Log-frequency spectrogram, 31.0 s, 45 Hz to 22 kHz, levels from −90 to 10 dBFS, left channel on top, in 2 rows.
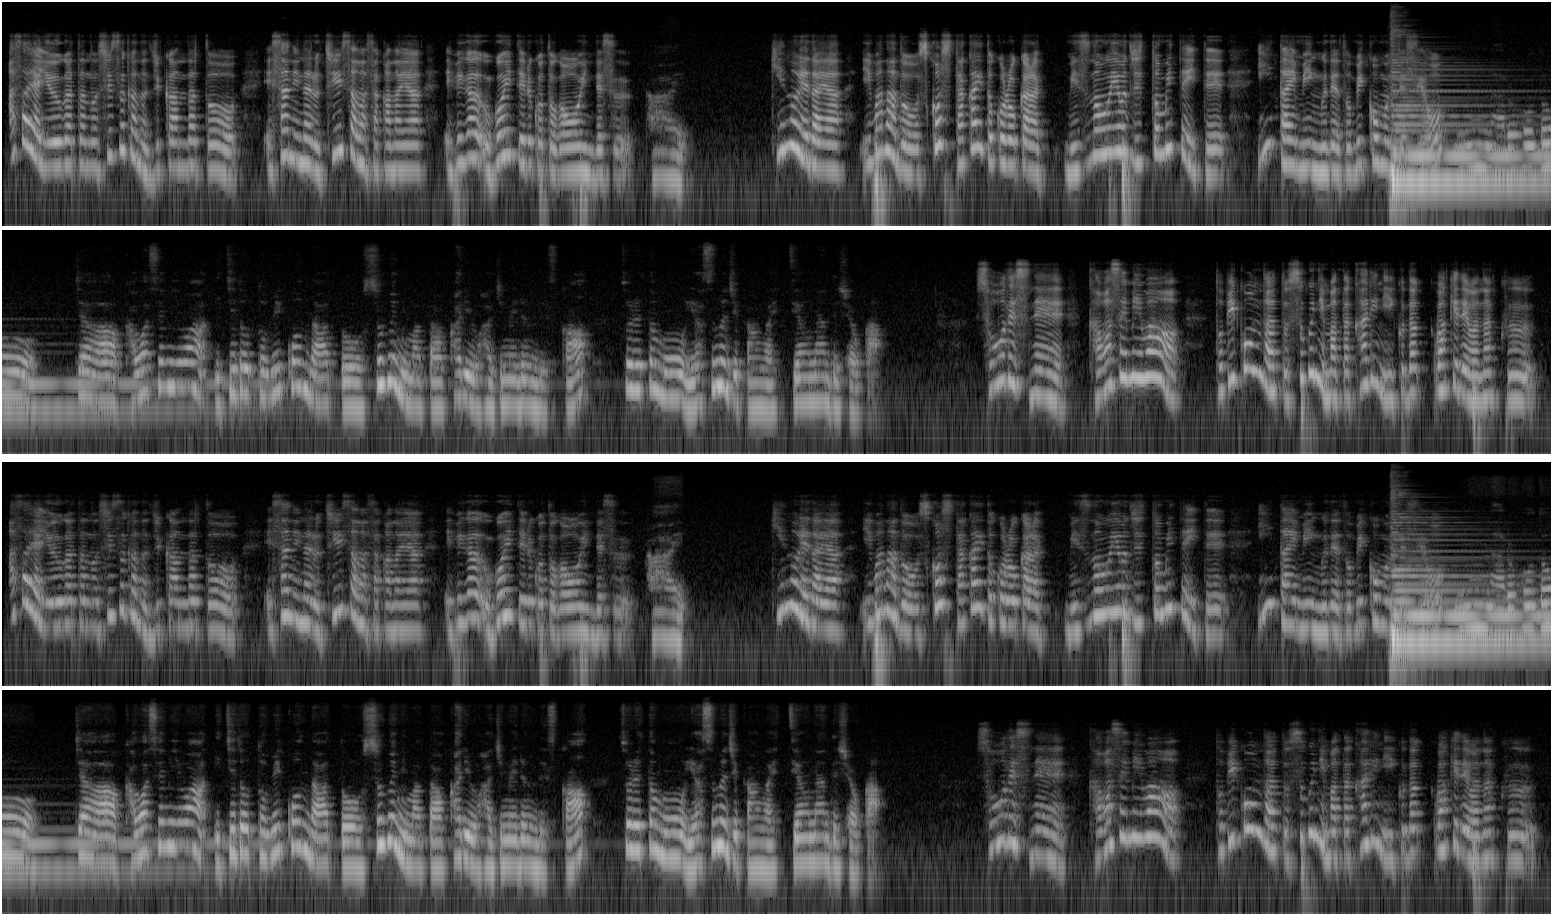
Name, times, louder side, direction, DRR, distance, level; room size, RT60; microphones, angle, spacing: voice 1, 0.1-2.3 2.6-6.3 7.7-14.4 25.2-26.1 26.4-27.2 27.6-30.8, left 3 dB, 40° left, 0.4 m, -29 dB
voice 2, 6.4-6.8 14.5-15.8 16.2-21.3 21.7-24.3, right 2 dB, 35° right, 0.3 m, -29 dB
Acoustic guitar / Strum, 13.8-18.2, equal, 5° left, 0.7 m, -30 dB
4.7 x 2.6 x 2.3 m
head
